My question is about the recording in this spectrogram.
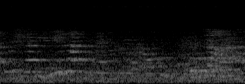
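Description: Children's voices talking and playing in the background.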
